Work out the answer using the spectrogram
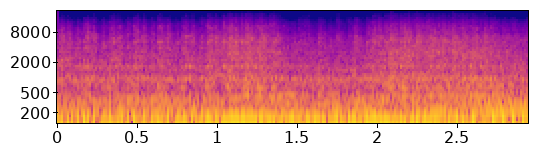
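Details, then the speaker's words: Old truck started without a jump pack, with good oil pressure and the battery charging: steady, even low rumble with no misses, knocks or ticks; the engine runs smoothly and healthy. "Battery's charging like it's supposed to. She's happy. What a great old truck."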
